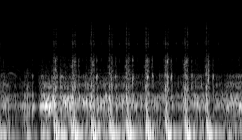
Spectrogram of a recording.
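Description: Paintball marker firing in rapid fire, a brief pause then a run of about eight shots a second, over a steady low hum.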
